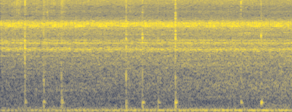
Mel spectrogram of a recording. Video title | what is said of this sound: This is a Watermelon Variety That Gardeners Should Try - Harvesting and Taste Testing Watermelon | It sounds good too. Sounds ripe to me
